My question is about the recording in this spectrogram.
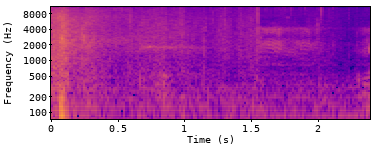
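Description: A knock of clothing against a body-worn camera's microphone, then a rustling rush that fades away over a second or so.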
